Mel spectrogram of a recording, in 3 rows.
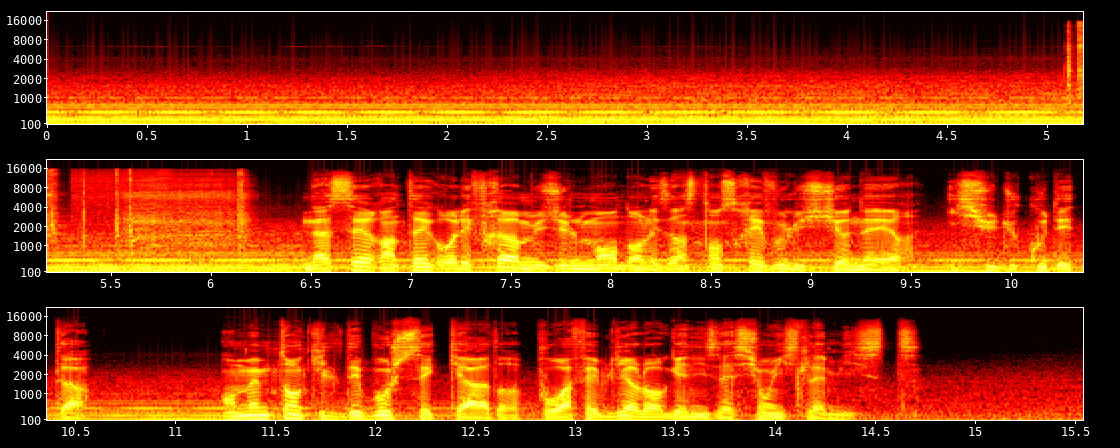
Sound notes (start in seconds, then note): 5.1 camera click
